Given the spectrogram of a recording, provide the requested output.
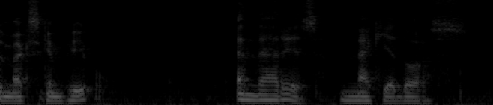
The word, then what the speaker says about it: maquiladoras: And that is maquiladoras. It's important to roll your R.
